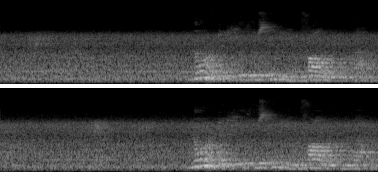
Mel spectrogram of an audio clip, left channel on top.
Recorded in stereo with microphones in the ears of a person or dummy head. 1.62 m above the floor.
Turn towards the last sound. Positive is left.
turn(degrees=-25)  # may be behind; listen again after turning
